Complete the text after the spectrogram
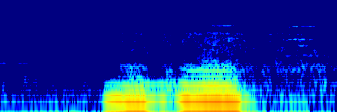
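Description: A Staffordshire bull terrier gives two low, rasping snores, each a steady, humming drone lasting about a third of a second. The rumbling breaths come close together, with only faint room noise around them.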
